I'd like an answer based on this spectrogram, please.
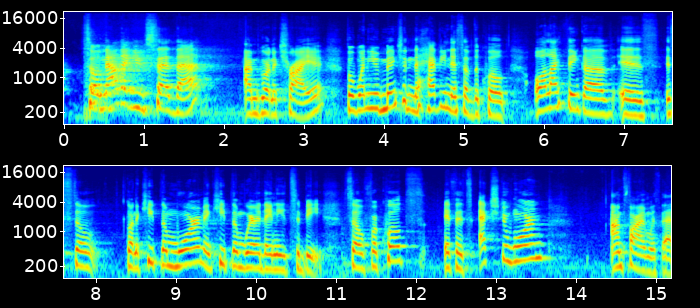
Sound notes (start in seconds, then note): none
